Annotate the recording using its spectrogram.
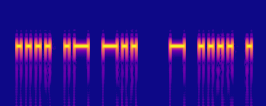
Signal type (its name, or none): Morse code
